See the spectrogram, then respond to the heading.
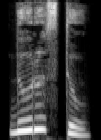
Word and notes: ದುರುಸ್ತು: durustu

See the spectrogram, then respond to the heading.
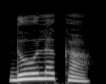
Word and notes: ದೋಲಕ: dōlaka

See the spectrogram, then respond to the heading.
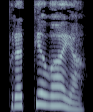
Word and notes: ಪ್ರತ್ಯವಾಯ: pratyavāya

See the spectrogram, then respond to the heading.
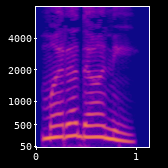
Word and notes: ಮರುದಿನ: maru dina

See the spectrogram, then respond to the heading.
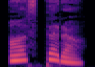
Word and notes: ಆಸ್ತರ: āstara

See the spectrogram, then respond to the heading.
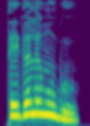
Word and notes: ತೆಗೆಲಮುಗು: kannada

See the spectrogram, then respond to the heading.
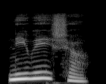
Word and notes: ನೇವಸ: nēvasa

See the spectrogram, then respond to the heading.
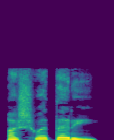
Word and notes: ಅಶ್ವತರಿ: kannada; aśvatari

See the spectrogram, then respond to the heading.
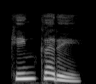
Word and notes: ಕಿಂಕರೆ: Kannada

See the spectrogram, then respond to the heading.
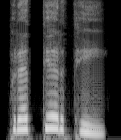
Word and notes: ಪ್ರತ್ಯರ್ಥಿ: pratyarthi

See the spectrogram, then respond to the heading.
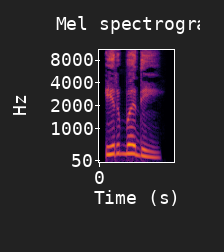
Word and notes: ಇರ್ಬದಿ: Kannada

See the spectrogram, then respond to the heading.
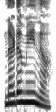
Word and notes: ನಡುಮಣ್ಣು: naḍu maṇṇu

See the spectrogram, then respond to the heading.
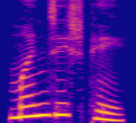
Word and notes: ಮಂಜಿಷ್ಟೆ: Kannada

